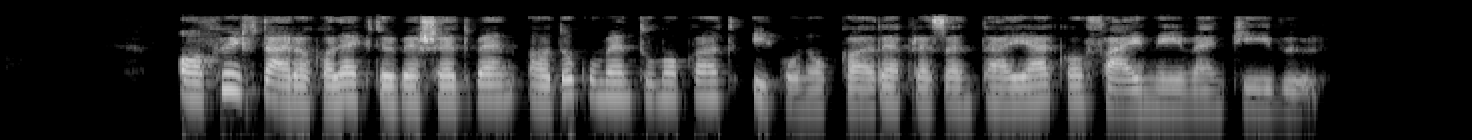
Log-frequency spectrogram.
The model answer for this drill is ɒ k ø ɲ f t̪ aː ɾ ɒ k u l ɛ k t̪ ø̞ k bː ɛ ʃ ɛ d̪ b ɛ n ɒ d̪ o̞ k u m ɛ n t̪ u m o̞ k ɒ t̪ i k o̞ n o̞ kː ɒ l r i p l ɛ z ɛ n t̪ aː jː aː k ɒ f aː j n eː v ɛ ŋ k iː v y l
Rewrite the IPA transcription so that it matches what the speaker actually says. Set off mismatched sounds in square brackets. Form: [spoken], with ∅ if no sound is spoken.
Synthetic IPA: ɒ k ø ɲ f t̪ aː ɾ ɒ k [ɒ] l ɛ k t̪ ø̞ [∅] bː ɛ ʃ ɛ d̪ b ɛ n ɒ d̪ o̞ k u m ɛ n t̪ u m o̞ k ɒ t̪ i k o̞ n o̞ kː ɒ l r [ɛ] p [r] ɛ z ɛ n t̪ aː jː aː k ɒ f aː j n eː v ɛ ŋ k iː v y l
